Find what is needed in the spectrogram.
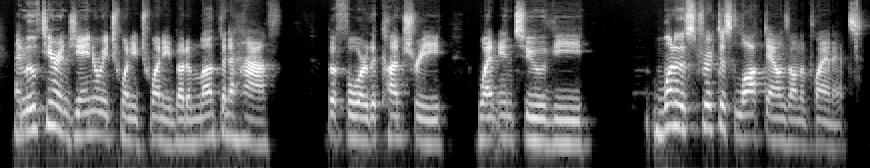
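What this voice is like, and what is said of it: Canadian accent. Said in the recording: “by my accent, not from here, originally from Toronto, Canada”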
